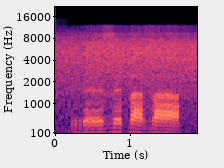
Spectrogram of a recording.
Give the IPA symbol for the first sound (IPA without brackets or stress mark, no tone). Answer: r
